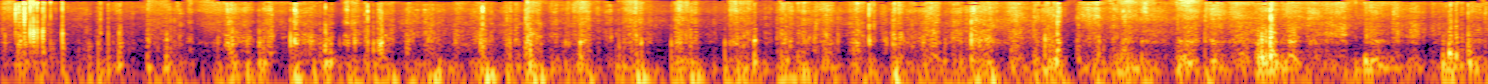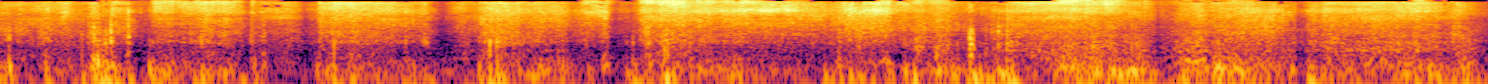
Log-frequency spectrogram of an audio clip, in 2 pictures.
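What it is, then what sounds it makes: Denim jeans scratched and rubbed. Fingertips and nails scratch and rub light-wash denim jeans, a flexible cloth with a pocket and seams, held right by the microphone. The result is a dense, continuous stream of close, low-heavy rustling and scraping, broken by quick scratchy bursts and brief quieter stretches.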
